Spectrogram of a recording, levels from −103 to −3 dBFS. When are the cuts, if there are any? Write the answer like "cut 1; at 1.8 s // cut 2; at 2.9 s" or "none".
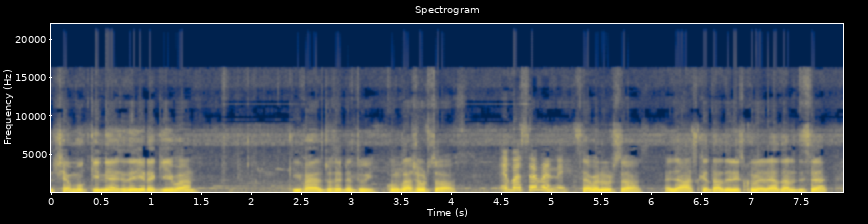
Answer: cut 1; at 3.3 s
